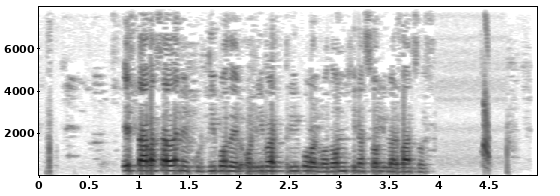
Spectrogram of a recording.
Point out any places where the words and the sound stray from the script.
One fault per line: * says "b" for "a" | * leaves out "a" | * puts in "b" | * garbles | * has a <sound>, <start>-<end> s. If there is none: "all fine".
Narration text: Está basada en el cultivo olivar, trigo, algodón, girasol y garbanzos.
* puts in "del"
* has a chirp, 4.5-4.6 s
